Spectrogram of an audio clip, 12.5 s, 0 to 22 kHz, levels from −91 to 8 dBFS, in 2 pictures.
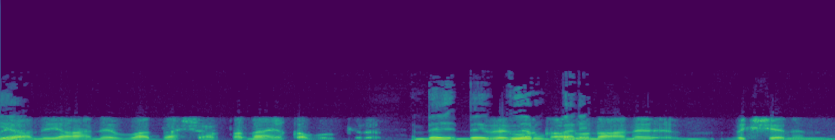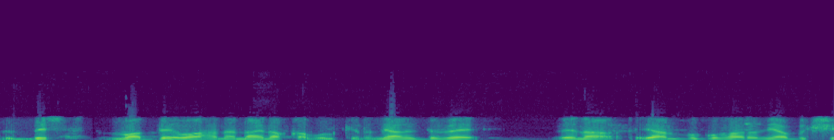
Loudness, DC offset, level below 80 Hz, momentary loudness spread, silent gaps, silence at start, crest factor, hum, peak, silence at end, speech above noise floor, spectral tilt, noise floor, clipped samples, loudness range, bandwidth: -19 LUFS; under 0.1%; -62 dBFS; 15 LU; none; 0 s; 18 dB; none; -2 dBFS; 0 s; 36 dB; -6.5 dB/octave; -55 dBFS; under 0.1%; 4 LU; 9.2 kHz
